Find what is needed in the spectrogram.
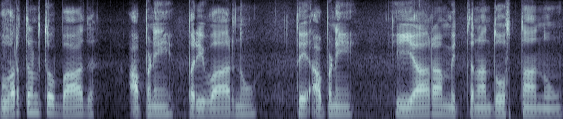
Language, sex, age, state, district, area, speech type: Punjabi, male, 18-30, Punjab, Mohali, urban, spontaneous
